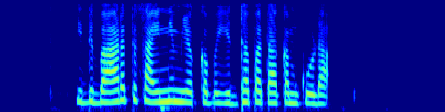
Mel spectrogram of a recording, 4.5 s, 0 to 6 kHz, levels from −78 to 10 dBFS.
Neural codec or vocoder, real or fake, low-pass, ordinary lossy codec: none; real; 5.4 kHz; none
